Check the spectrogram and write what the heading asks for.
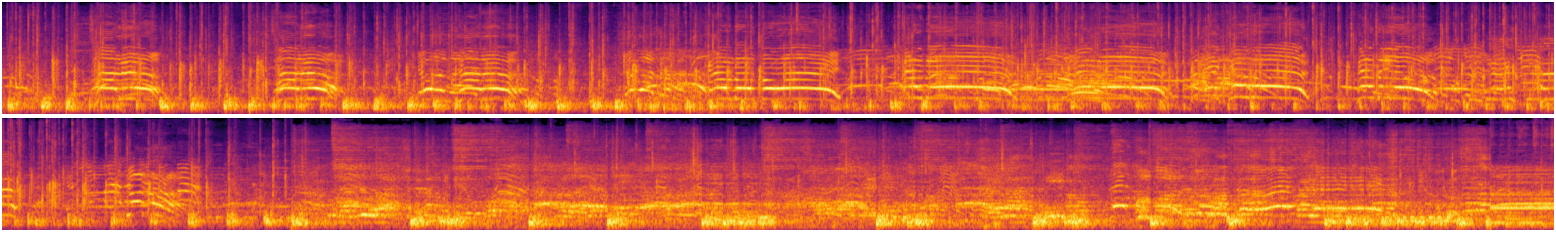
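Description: Football supporters chanting and shouting together in unison, to a beat. About two-thirds of the way through the chant changes to a lower, denser one.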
